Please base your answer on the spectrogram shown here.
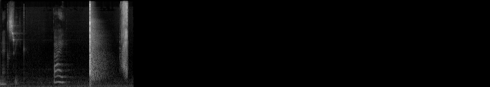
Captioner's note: clap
